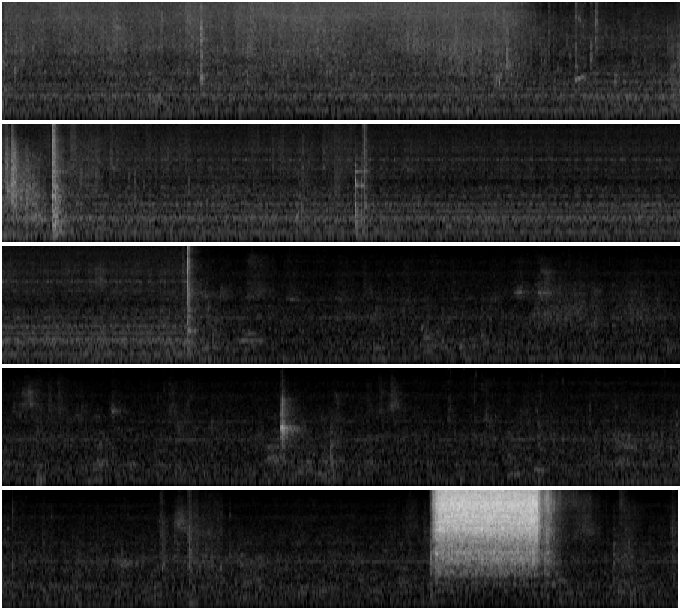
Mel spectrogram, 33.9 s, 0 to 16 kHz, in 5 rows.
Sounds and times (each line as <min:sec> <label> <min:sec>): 0:00.0 barista making a cappuccino 0:15.6
0:31.4 barista making a cappuccino 0:32.8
